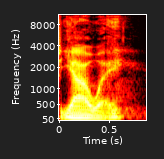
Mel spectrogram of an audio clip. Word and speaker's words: Yahweh: When I say probably pronounced Yahweh, it's because ancient Hebrew was written without vowels, just consonants. And so all we have in the ancient Hebrew text are the consonants of God's name. And to transliterate those into English letters, it would be YHWH. Now, for reasons I'm not going to go into, most Old Testament scholars say that would be pronounced Yahweh.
